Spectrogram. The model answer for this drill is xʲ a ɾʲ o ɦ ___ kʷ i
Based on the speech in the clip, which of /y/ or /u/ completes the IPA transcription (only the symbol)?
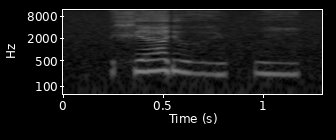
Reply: y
